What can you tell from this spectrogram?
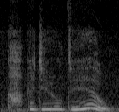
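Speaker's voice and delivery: a tiny breathless whisper of a crow. Acted. Rooster losing his voice, whispered crow. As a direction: rooster trying to crow but only whispers.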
